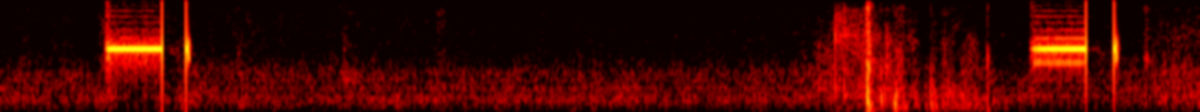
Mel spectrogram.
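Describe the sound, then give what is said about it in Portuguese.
Voicemail beep before leaving a message: two short, steady mid-pitched electronic tones several seconds apart, each ending in a click, with a brief faint clatter between them. “Após o sinal, fale o seu nome e deixe o seu recado.”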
